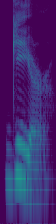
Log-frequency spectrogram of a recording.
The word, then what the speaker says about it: Gere: Gear. Gear. This is pronounced just like the word gear, so with a hard g sound, not j.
